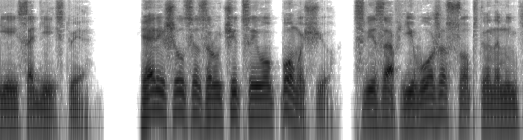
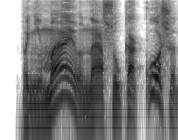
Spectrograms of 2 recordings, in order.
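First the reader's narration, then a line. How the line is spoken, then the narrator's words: Frightened exclamation. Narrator (Russian): в испуге воскликнул виноторговец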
